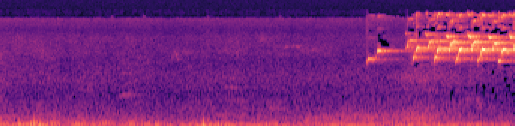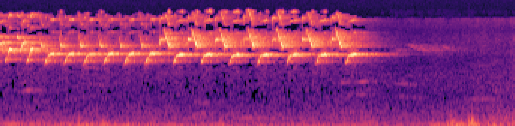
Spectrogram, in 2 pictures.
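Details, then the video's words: Hybrid of a male European goldfinch and a female canary, trained to a clean limpio song built on goldfinch base calls; after a quiet start, fast high rattling trills of repeated notes run for about five seconds, shifting pattern midway. "CHANT DE MON HYBRIDE JILGUERO ET CANARI"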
